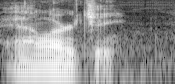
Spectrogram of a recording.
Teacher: Stress is on the first one, allergy.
